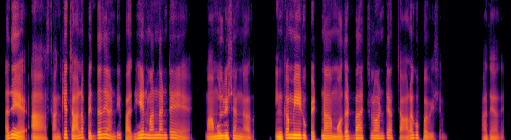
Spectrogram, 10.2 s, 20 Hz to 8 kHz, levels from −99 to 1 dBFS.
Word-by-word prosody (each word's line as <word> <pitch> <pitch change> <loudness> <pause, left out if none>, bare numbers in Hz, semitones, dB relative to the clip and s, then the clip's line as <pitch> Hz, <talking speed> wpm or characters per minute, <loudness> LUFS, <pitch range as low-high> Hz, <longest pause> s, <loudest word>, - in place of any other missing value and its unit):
అదే, 170 +3 +6 0.4
ఆ - - +4 0.3
సంఖ్య 110 - -2
చాలా 135 +7 +2
పెద్దదే 165 +6 +1
అండి. 125 +8 -7
15 140 - +1
మంది 160 +1 +1
అంటే 165 +1 -2 0.7
మామూలు 130 +7 +3
విషయం 145 -2 -2
గాదు. 100 -3 -8 0.5
ఇంకా 120 +8 +3
మీరు 160 -2 +7
పెట్టిన 145 +4 -1 0.2
మొదటి 130 +6 0
బ్యాచ్‌లో 145 0 -1
అంటే 140 +3 -5
అది 140 - -27
చాలా 100 +11 -2
గొప్ప 150 - -9 0.2
విషయం. 95 - -20 0.8
అదే 105 +1 -7
అదే. 90 -2 -19
145 Hz, 140 wpm, -25 LUFS, 120-160 Hz, 0.8 s, మీరు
